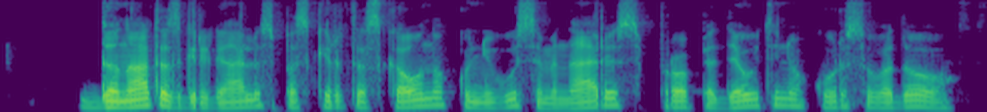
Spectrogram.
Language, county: Lithuanian, Telšiai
